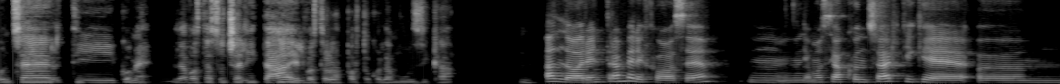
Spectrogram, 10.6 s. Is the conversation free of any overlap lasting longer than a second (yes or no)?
yes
